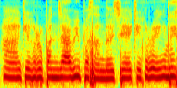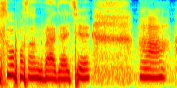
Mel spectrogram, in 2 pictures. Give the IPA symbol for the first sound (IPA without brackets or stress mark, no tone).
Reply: k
